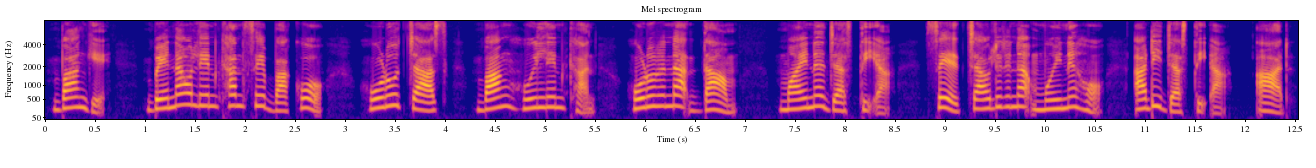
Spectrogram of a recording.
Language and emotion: Santali, neutral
